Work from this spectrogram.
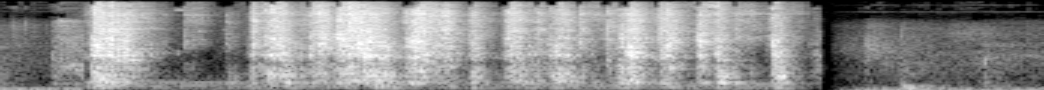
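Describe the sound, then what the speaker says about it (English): Scraper dragged over dried glue on the underside of a wooden workbench top, a continuous rasping scrape in uneven strokes up close, then a sudden stop leaving quiet room tone. "I wouldn't recommend scraping this on your top side because it tends to pull up wood."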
